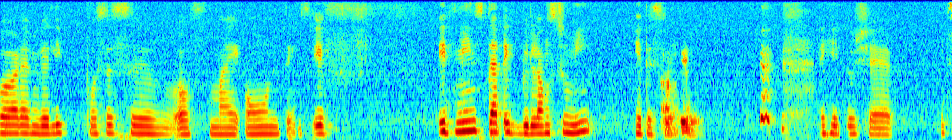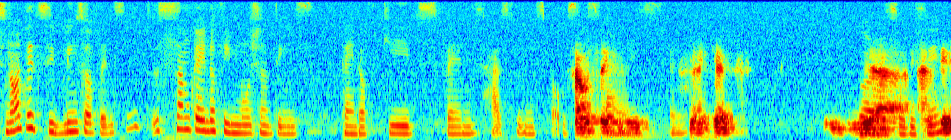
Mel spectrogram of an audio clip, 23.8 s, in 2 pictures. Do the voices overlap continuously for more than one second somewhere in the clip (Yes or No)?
Yes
